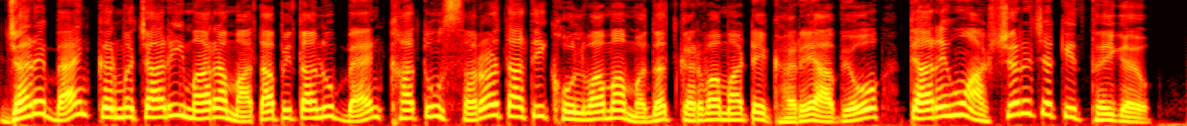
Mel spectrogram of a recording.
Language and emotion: Gujarati, surprised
